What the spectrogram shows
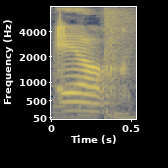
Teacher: El sonido proviene detrás de la garganta y esta es la R que se usa con más frecuencia. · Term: R francesa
